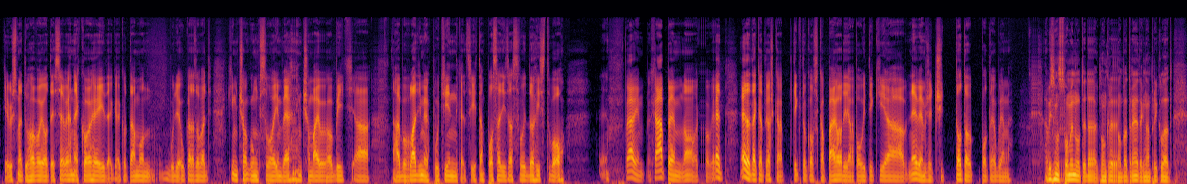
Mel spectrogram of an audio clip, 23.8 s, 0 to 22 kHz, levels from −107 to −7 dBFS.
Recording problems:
choppy; very; from 4 to 8 s, from 14 to 17 s and from 20 to 22 s; 10% of the speech affected

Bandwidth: 14.5 kHz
